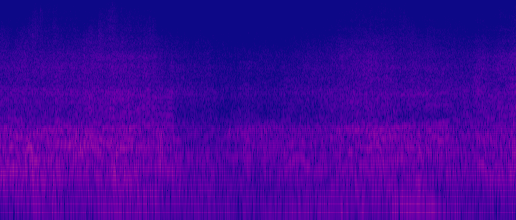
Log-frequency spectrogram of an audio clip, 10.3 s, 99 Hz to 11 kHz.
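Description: Dirt-track modified race cars' V8 engines running around the oval. The sound drops somewhat a few seconds in and comes back up.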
